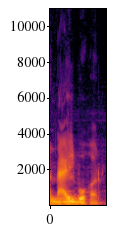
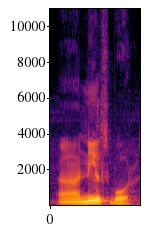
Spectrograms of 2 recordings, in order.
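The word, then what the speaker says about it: Niels Bohr: या आपके जो टीचर होंगे कुछ प्रोनाउंस करेंगे नाइल बोहर या नाइल बोर, या कोई बोलेगा नील्स बोर, कुछ लोग बोलेंगे नील्स बोहर, कुछ लोग बोलेंगे नाइल बोहर, ठीक है। तो डिफरेंट टीचर डिफरेंट प्रोनाउंसिएशन करेंगे, तो आपको उससे कंफ्यूज नहीं होना है, ये सब एक ही चीज़ है।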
